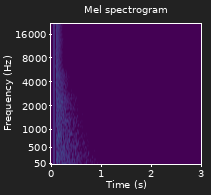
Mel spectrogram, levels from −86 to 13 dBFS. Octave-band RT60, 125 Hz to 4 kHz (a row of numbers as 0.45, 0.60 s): 2.6, 2.3, 2.1, 1.8, 1.4, 0.95 s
